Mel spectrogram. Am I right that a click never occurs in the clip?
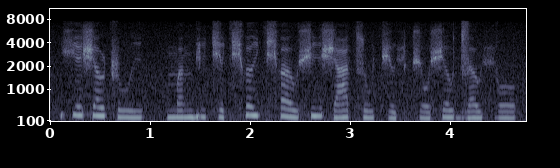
yes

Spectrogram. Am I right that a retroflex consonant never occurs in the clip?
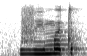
yes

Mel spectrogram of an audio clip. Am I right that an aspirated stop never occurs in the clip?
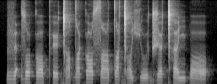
no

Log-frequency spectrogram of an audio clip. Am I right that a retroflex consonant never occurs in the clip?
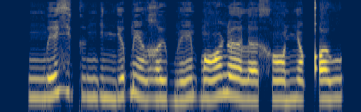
no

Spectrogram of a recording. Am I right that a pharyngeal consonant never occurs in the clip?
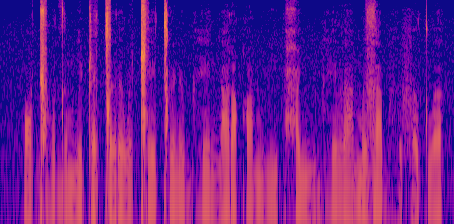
no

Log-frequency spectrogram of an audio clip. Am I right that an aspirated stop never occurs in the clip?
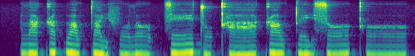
no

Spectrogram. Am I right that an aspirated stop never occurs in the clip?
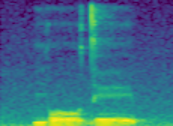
yes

